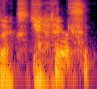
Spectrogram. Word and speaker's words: exegetics: Yes, it is exetics. Exetics. So, I'm okay. I'm the only person that pronounced it right the first time then.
